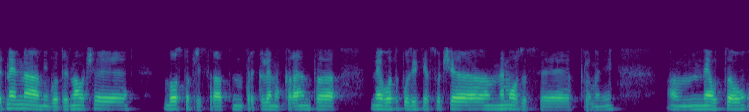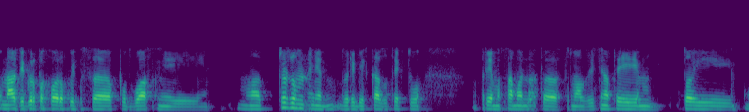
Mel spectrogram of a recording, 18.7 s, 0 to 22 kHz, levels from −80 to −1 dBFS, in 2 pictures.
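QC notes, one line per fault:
throughout, G.729 codec: the speech is bandlimited with nothing above 4 kHz, and has a slightly rough, synthetic edge that is plainly audible. The decoder rebuilds each 10 ms frame from a vocal-tract filter, a pitch predictor and a few pulses, so the damage is a buzzy, modelled texture rather than the swirly or watery smearing of a transform codec. This fits an 8 kbit/s G.729A stream.
7.34–7.44, 10.32–10.40, 13.15–13.27, 15.95–16.13, VoIP packet loss concealed by the speech codec: at each of these points the decoder stretched the last pitch and filter into a fading buzzy tone or coloured noise. The first comes after "не може да се", the second between "от онази група хора" and "са подвластни на чуждо", and the last between "приема само" and "страна за истината и". Gaps of 20, 40 and 60 ms grow progressively. The last event scatters 100 ms of loss over 160 ms. 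The speech stays weak after each gap because every frame builds on the previous one, which separates this from a clean dropout or click.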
